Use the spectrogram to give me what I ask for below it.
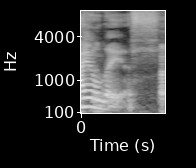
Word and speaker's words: Iolaus: Iolaus.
